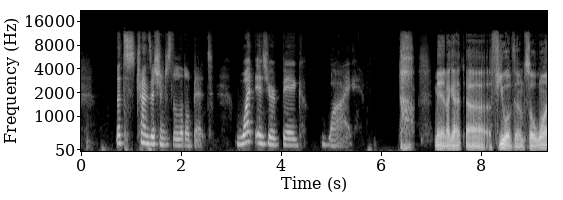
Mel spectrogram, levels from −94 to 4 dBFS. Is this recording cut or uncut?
uncut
